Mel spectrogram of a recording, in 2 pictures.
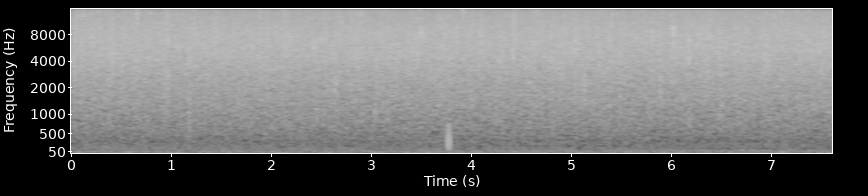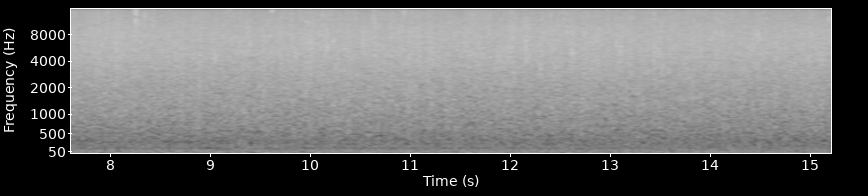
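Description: Steady rain falling on a grassy meadow, an even hiss dotted with small drop ticks, with one sharp click a little under four seconds in.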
